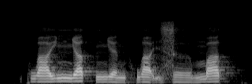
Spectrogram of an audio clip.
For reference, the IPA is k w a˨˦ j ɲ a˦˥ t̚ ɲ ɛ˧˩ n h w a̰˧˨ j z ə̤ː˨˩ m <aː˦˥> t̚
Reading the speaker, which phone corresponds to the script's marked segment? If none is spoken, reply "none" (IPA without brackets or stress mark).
a˦˥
